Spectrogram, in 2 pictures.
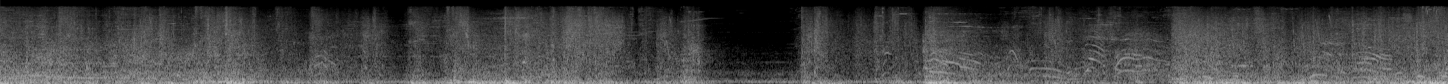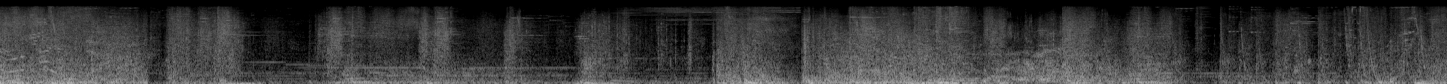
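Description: Spell blasts, hits and explosions clash rapidly in a game battle.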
